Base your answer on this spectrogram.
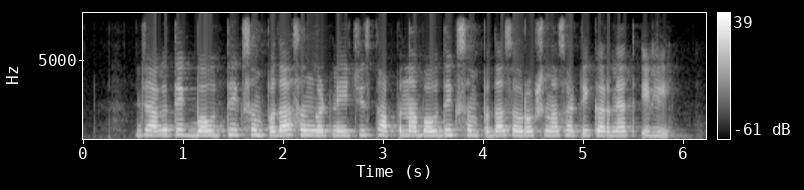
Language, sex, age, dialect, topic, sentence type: Marathi, female, 18-24, Southern Konkan, banking, statement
